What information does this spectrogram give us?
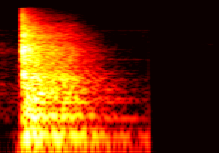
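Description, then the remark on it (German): A heavy cell door slams shut once, loud, with a booming impact that rings briefly before cutting off abruptly. No voices are heard. “Kurz bevor ich die schwere Tür ins Schloss fallen lasse, betätige ich den Lichtschalter vor der Tür und begebe mich wieder in die allumfassende, gütige Dunkelheit.”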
